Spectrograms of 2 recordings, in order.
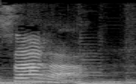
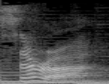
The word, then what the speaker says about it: Sarah: from the Netherlands and you pronounce my name in Dutch as Sarah and not as Sarah but my Instagram name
